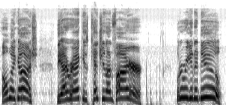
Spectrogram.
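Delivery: very high, squealing mock panic. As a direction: shriek like a panicked reporter. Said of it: "they're like".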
